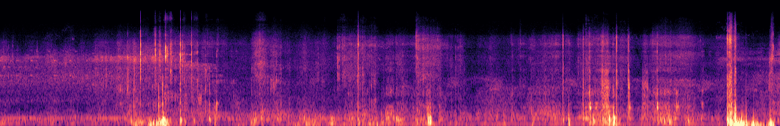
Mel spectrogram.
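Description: Digging by hand in loose beach sand: irregular scrapes, crunches and small knocks of a hand tool and fingers working the sand to recover a metal-detector target. A faint high steady tone runs through the first few seconds and fades out.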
